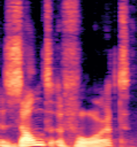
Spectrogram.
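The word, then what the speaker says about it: Zandvoort: The time trial tracks are, if I get that correctly, Mexico and the Netherlands, aka Zantford, because that's how you pronounce it in Dutch.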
